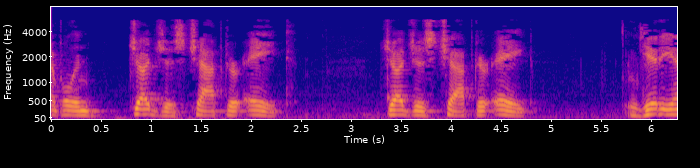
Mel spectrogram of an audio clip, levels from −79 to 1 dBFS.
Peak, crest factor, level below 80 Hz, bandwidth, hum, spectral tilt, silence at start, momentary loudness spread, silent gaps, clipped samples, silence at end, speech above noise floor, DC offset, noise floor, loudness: -6 dBFS; 18 dB; -52 dBFS; 5.8 kHz; none; -10.5 dB/octave; 0 s; 11 LU; none; under 0.1%; 0 s; 30 dB; under 0.1%; -52 dBFS; -24 LUFS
